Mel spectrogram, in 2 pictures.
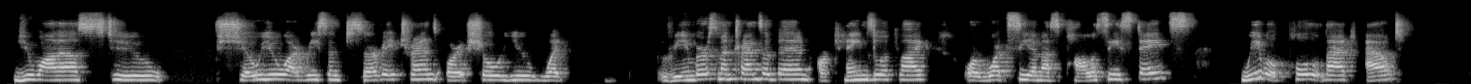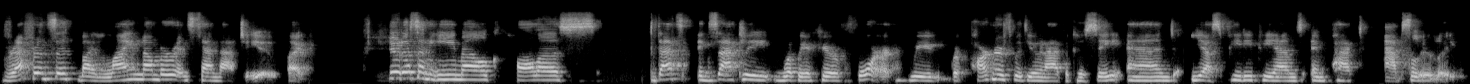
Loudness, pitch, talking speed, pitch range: -17 LUFS, 205 Hz, 135 wpm, 185-230 Hz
